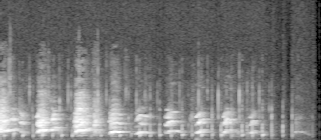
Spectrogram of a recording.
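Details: Shiba Inu puppies, a red male and a white male bred for show, give a steady run of sharp, harmonic yelps about twice a second. The yelps fade and soften toward the end in a small indoor space.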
